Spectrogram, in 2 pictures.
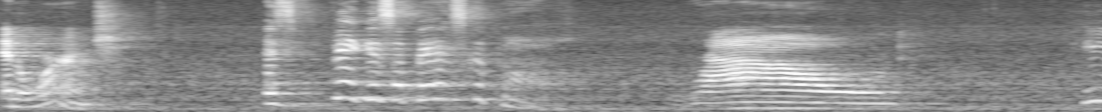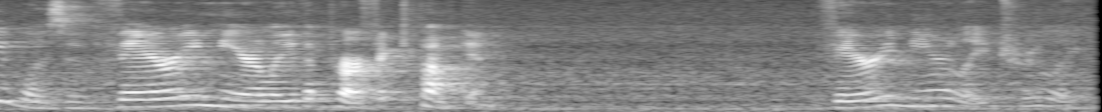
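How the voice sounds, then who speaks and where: A woman reading a picture book aloud to young children, expressively, with chatty questions and asides to her listeners. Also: a little high. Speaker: librarian hosting a children's storytime. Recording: roomy, distant microphone, clear background noise.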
